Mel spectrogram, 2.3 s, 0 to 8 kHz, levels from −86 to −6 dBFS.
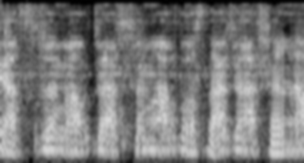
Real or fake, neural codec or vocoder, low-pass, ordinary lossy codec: fake; vocoder, 22.05 kHz, 80 mel bands, HiFi-GAN; 7.2 kHz; none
